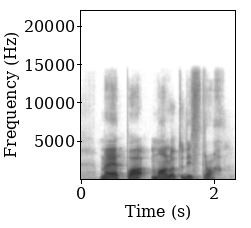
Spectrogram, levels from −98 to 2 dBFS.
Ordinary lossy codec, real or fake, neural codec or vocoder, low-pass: none; fake; codec, 44.1 kHz, 7.8 kbps, DAC; 14.4 kHz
